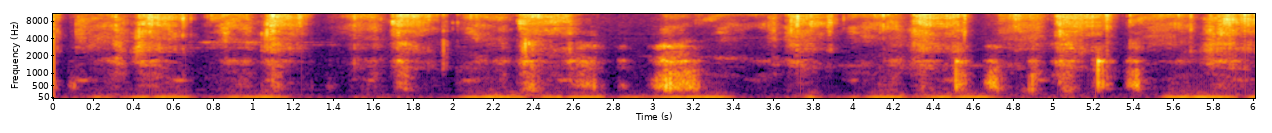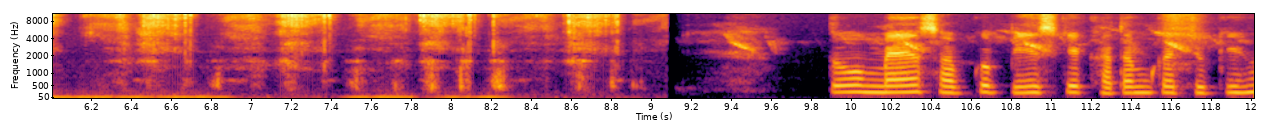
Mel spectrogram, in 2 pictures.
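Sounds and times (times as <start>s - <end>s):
stone grinding on stone: 0.0s - 9.1s.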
